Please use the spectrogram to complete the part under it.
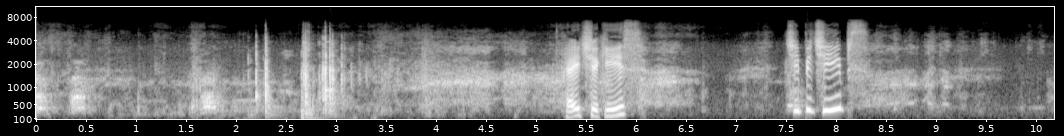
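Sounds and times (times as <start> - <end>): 
guard dog barking near chickens: 0.0 - 0.6, 1.6 - 2.0
speech: 5.3 - 6.2, 7.5 - 8.4.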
